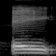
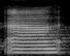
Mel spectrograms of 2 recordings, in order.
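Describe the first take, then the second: First: The vowel is said with its hard sound. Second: The vowel is said with its soft sound. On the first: "if they're hard, they're A" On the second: "If they're soft, they're a"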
